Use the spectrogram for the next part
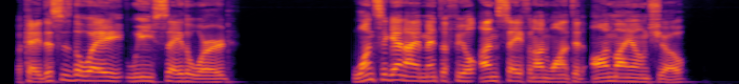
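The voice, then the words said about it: Baltimore accent. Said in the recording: “my Baltimore accent”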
